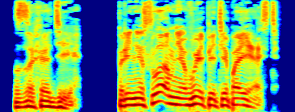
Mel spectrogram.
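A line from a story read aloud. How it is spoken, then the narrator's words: Growl. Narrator (Russian): прорычал он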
